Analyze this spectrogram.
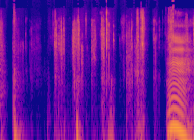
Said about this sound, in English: Man, that's papers. Here it is in my thick paper notebook of ideas. Sounded thick.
